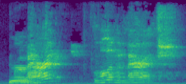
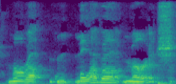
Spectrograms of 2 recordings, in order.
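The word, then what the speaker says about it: Mileva Marić: Mileva Marich. Mileva Marich, and Zelda and Scott Fitzgerald, as well as FDR and Eleanor.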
